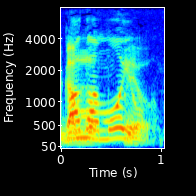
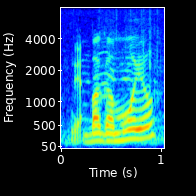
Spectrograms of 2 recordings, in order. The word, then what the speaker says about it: Bagamoyo: today we are at a gamma moyer bagamoyo for the first time in last three days i have pronounced it correctly yeah we came to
